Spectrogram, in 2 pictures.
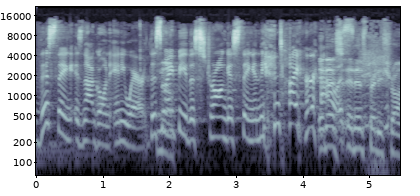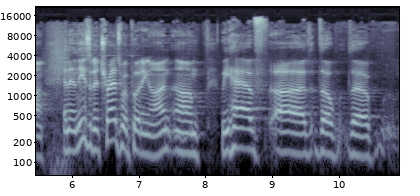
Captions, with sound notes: - This thing is not going anywhere. - No. - This might be the strongest thing in the entire house (laughing). - It is pretty strong. And then these are the trends we’re putting on. We have,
